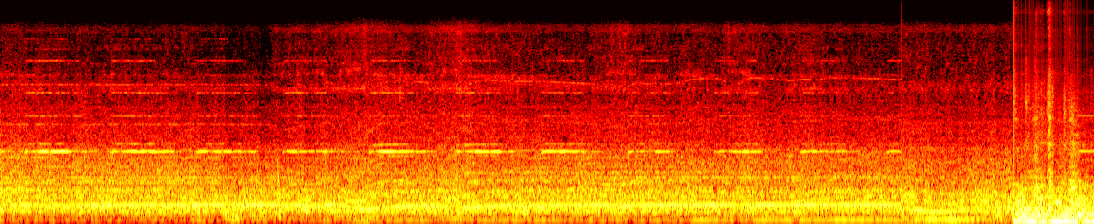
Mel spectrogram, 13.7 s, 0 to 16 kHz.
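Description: Wheel loader running under load while its back-up alarm beeps steadily, a little under twice a second; the engine note dips briefly twice as it manoeuvres, and the beeping stops about 11 seconds in. Near the end a louder low rumble comes in.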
